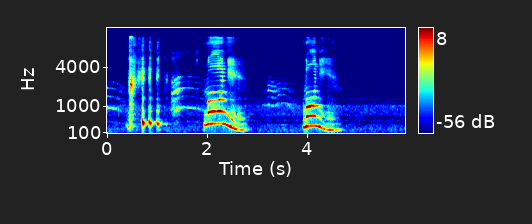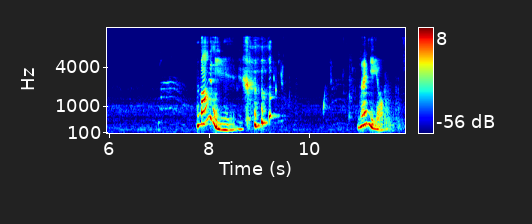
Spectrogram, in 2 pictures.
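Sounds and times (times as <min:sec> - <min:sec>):
cat meowing: 0:00.0 - 0:00.4, 0:01.2 - 0:02.0, 0:03.1 - 0:03.8, 0:07.0 - 0:07.6
speech: 0:01.9 - 0:02.9, 0:03.9 - 0:04.7, 0:07.8 - 0:09.1, 0:11.0 - 0:11.6.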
